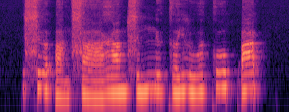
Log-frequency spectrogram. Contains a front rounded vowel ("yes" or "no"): no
